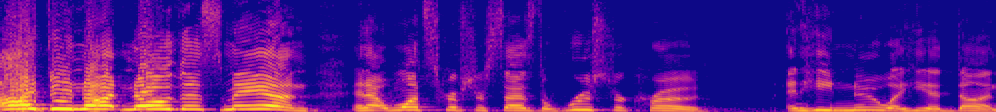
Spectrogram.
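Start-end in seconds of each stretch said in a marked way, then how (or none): 0.0-2.0 put-on angry, frustrated, very drawn-out, slow, loud voice. Retelling Peter's third denial, acting out Peter's mock anger. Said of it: "the anger in his voice and the frustration".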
